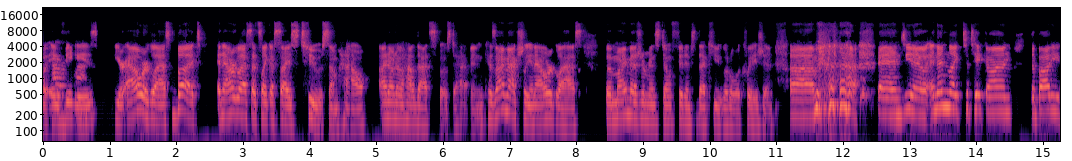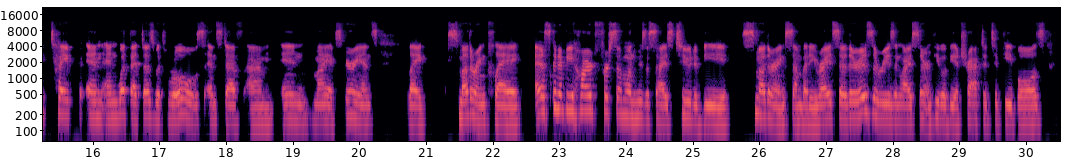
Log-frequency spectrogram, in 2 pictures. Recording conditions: video call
